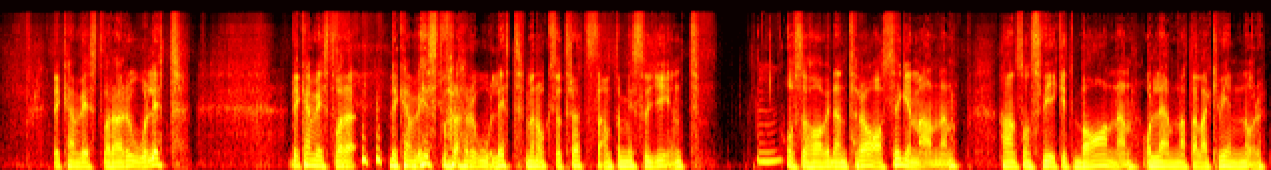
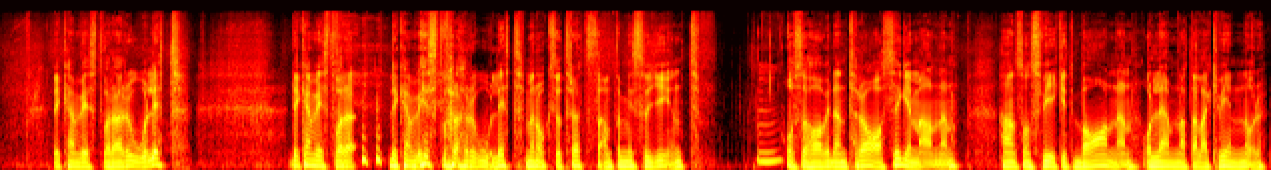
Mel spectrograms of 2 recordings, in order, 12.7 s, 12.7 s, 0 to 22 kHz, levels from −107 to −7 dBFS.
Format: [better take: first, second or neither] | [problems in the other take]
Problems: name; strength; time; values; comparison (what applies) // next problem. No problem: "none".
second | garbled, watery; slightly; nothing above 16 kHz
